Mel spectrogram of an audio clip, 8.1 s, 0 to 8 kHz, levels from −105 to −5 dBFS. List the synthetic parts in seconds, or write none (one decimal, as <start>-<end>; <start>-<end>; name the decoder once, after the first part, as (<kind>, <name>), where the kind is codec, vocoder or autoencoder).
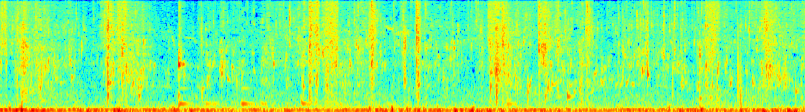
0.0-0.8 (vocoder, Vocos); 2.8-3.8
